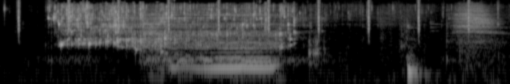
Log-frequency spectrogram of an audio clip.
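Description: Water pours steadily for a couple of seconds, a bright splashing stream with a rising tone as the vessel fills, followed by a few clinks and small knocks.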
